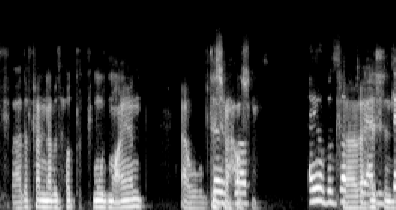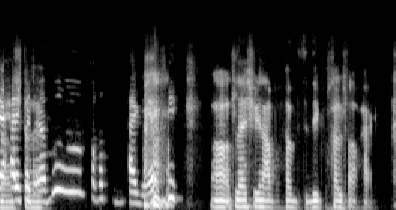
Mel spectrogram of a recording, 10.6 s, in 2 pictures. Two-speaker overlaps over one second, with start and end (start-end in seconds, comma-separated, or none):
4.5-5.9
